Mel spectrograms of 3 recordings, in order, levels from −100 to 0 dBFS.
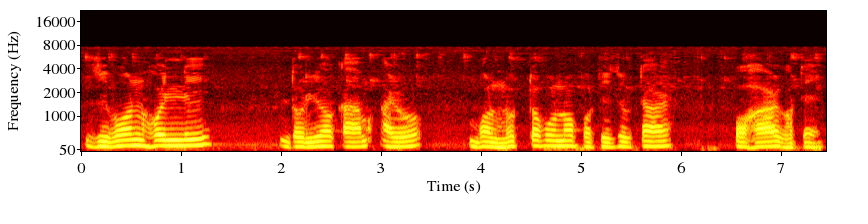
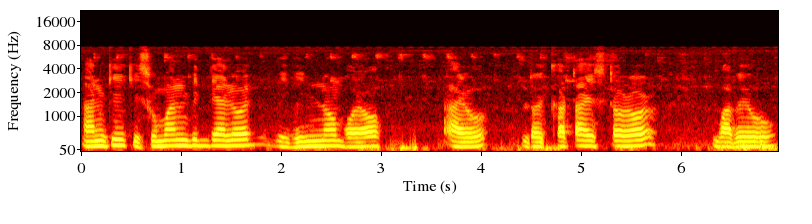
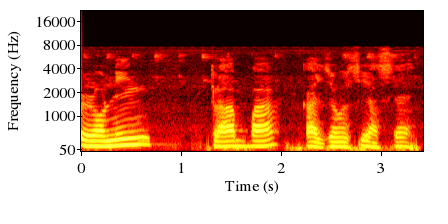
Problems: constant background noise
